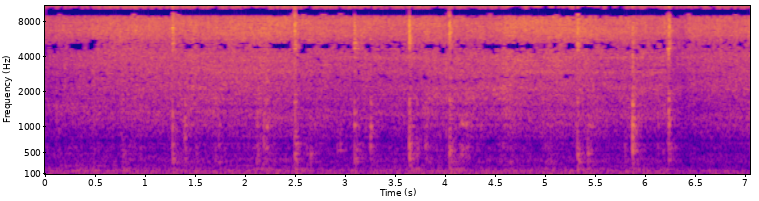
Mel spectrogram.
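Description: Teriyaki chicken stir-fried in a thin-walled wok, a steady sizzle throughout with repeated sharp scraping and clinking of the utensil against the pan at irregular intervals, close and fairly loud with no talking.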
